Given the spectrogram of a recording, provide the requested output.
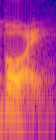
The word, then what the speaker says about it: Boy: remember my name is I'm a boy I'm a big boy and you pronounce 1-0 the Dutch always double up on their A's and on their eyes and on their O's so I've been telling people for over 50 years it's boy not girl and it's a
